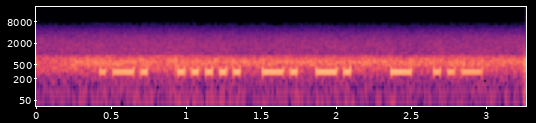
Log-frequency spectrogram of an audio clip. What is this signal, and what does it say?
Morse code, heard as a keyed tone, about 26 wpm, 320 Hz. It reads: R 5NN TU
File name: audio mp3 files / A71BX 40m CW 2008-4-12 2-0-53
